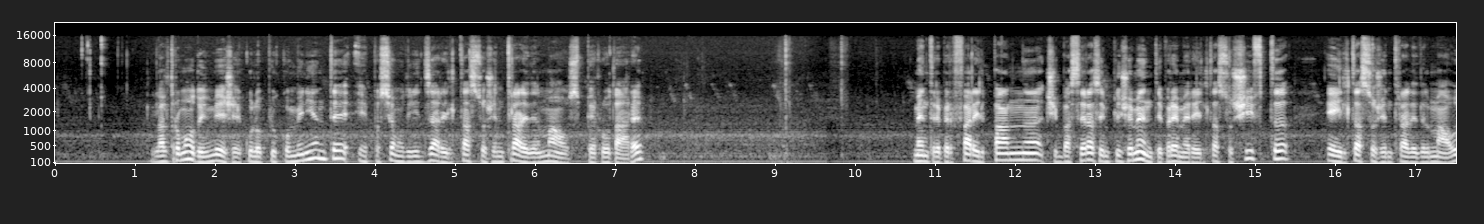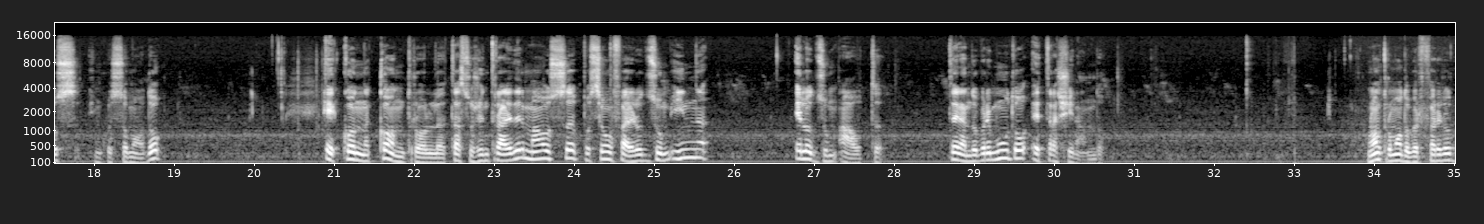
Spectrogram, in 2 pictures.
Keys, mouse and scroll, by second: 5.7-9.1 middle drag, 9.8-14.6 middle drag, 16.4-20.9 shift+middle drag, 24.5-32.4 ctrl+middle drag.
